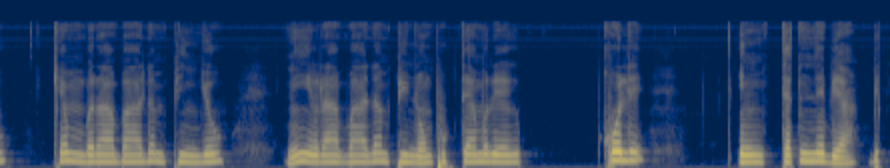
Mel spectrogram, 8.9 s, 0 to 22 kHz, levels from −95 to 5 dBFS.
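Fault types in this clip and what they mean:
Generation loss: this speech sounds swirly, smeared and hollow throughout, with blurred consonant attacks, likely from roughly ten passes through an MP2 coder near 128 kbit/s, each re-quantising on a shifted frame grid; a spectrogram shows nothing above 12.6 kHz.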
